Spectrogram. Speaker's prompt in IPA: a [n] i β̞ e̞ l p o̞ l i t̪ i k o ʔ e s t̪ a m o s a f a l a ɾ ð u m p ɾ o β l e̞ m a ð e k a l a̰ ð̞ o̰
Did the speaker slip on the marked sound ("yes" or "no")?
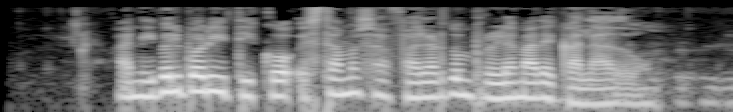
no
